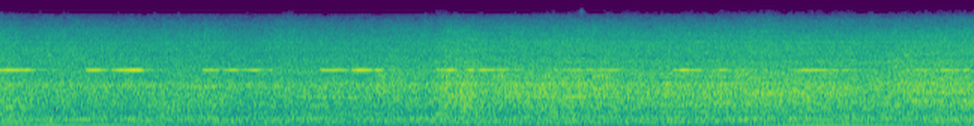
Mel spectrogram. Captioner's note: engine Beeping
